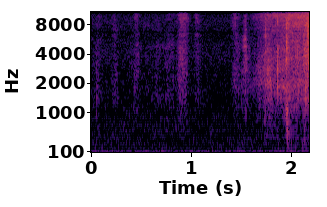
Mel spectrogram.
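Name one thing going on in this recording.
Scissors snip.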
